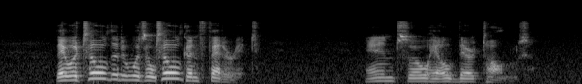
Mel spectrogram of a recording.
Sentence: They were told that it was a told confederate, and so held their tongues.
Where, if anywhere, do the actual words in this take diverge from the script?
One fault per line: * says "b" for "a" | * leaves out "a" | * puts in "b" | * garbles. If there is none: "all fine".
all fine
